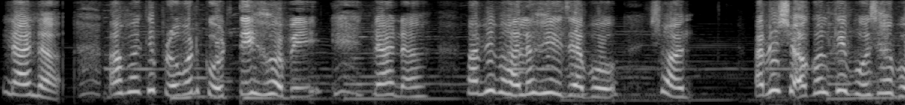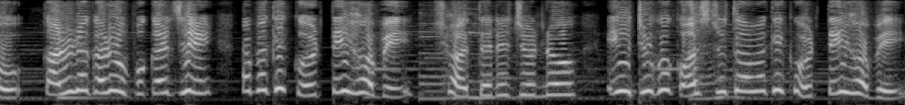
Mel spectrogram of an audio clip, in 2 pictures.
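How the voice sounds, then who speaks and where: A woman's voice: extremely high pitch, lively intonation, moderate pace. A woman voicing a desperate, repentant village wife in a melodramatic cartoon, pleading and repeating herself tearfully. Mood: determined. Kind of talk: melodramatic Bengali cartoon voice acting. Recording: loud background music.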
